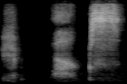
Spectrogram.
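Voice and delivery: awed breathy whisper; breathed. A narrator's reading. Omri in wonder at the real teepee, whispered. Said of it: "breathed Omri".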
